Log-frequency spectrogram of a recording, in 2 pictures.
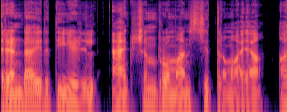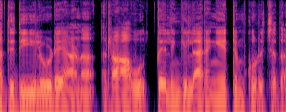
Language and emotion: Malayalam, neutral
